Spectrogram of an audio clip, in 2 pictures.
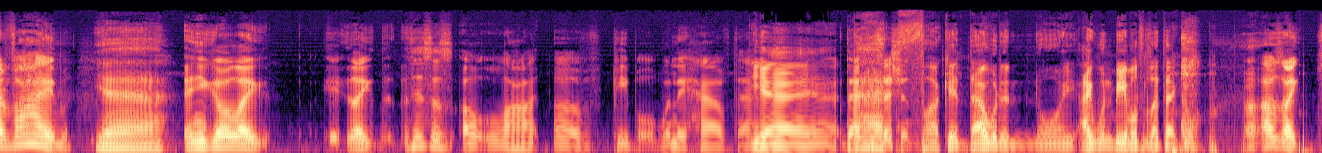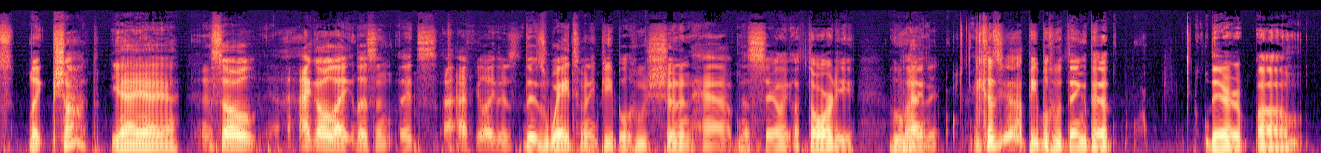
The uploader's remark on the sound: In this carcast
